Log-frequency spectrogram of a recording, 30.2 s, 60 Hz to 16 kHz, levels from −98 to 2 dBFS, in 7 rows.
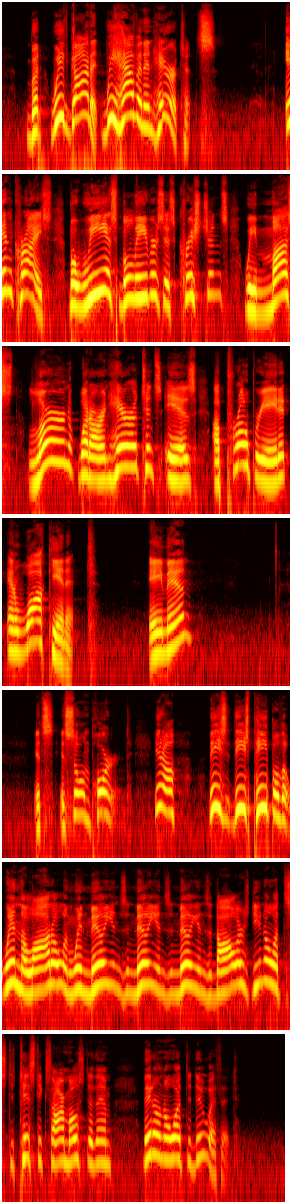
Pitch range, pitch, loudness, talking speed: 210-280 Hz, 250 Hz, -26 LUFS, 140 wpm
